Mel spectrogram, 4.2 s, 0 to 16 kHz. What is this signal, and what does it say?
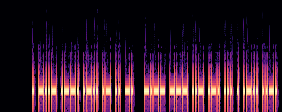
Morse code, heard as a keyed tone, about 50 wpm, 700 Hz. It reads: EXPLAIN YOURSELF
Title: Sentences from Top 1300 Words 50wpm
